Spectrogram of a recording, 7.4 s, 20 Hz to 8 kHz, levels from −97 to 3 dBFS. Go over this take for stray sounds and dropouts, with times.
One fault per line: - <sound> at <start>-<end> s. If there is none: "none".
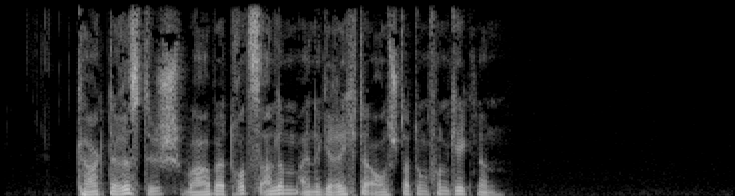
none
